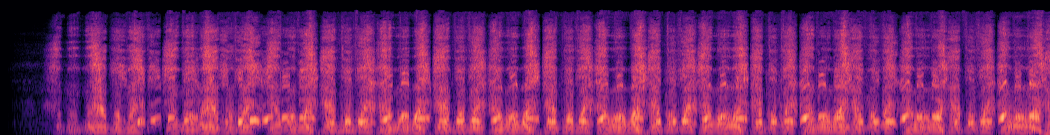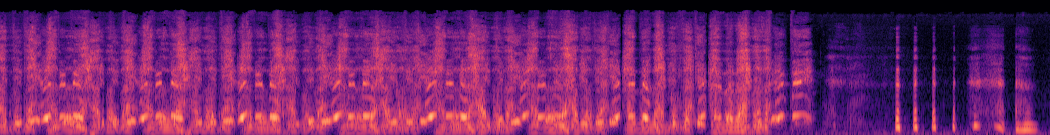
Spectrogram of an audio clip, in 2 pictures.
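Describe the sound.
Inuit-style throat singing of the song 'Polar Bear and Wolf': a fast, steady stream of rasping, breathy voiced pulses, rhythmic and loud, running about eighteen seconds before stopping abruptly into a few scattered faint sounds.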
